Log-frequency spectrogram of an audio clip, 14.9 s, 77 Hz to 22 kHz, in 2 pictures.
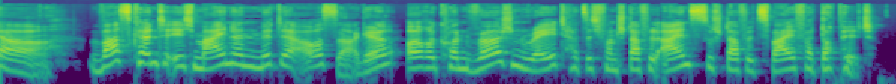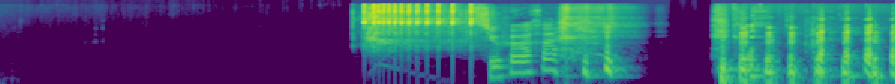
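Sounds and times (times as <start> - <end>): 
speech: 0.0 - 7.4, 11.5 - 12.8, 13.4 - 14.9
rapid sharp mechanical clicks from a person firing a machine gun: 10.4 - 11.6
laughter: 12.0 - 12.8, 13.4 - 14.9.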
